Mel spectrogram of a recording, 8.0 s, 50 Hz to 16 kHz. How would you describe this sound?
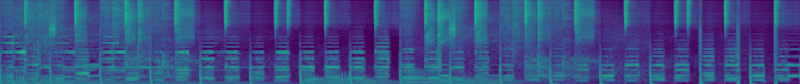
120 happy-techno
Happy melodic light drums electronic synth loop (120 bpm)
